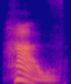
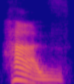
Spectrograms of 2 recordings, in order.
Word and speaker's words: has: It's a Z sound, z, has, and not has. Okay? And a common thing that catches people out is the fact that in English it's spelt like an S, but it's pronounced like a Z.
